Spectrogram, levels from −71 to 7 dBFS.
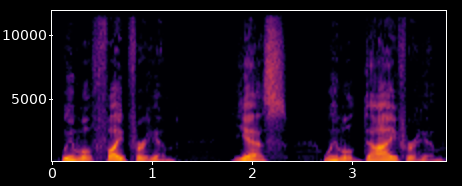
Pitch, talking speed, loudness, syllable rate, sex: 140 Hz, 165 wpm, -18 LUFS, 3.8 syllables/s, male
